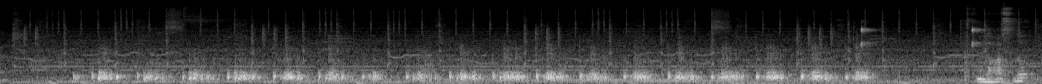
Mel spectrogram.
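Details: Fetal heartbeat on Doppler at a late-pregnancy check-up close to delivery: rapid, regular galloping whooshes about 136 a minute, strong and normal, which the doctor calls a good heart; faint room noise.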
